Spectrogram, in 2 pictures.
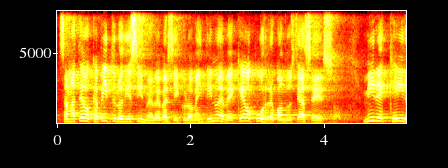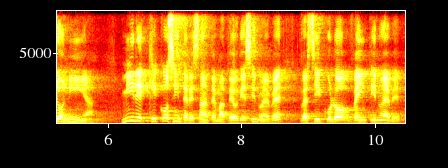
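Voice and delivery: normal talking voice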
